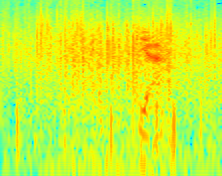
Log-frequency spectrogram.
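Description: Rain hitting an open umbrella held just overhead: a dense, continuous spatter of many small drop hits.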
